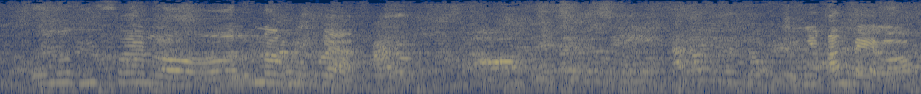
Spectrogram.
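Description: Diners chatter in the background.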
